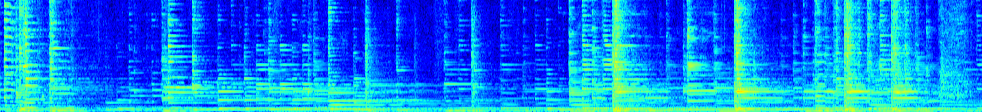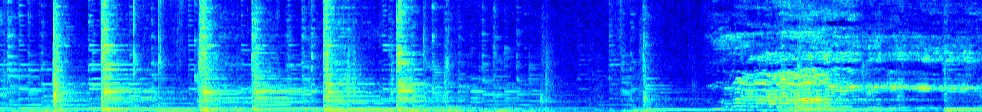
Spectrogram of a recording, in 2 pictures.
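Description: Flamenco guitar playing soleá: plucked runs broken by sharp strummed chords. About a second before the end a man's voice comes in singing with a wavering, ornamented line.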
